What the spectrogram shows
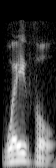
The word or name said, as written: Wavell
